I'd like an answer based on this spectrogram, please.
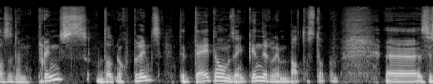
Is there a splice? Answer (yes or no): yes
